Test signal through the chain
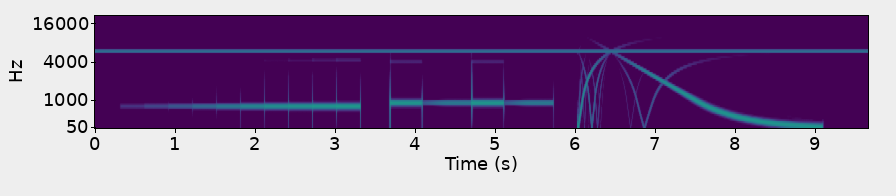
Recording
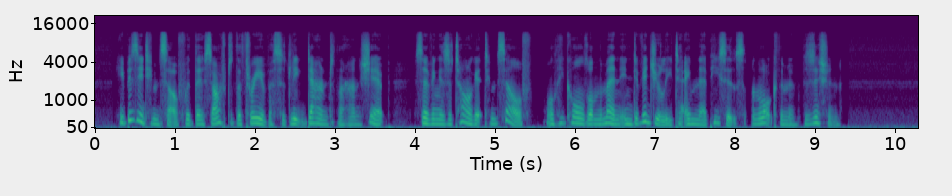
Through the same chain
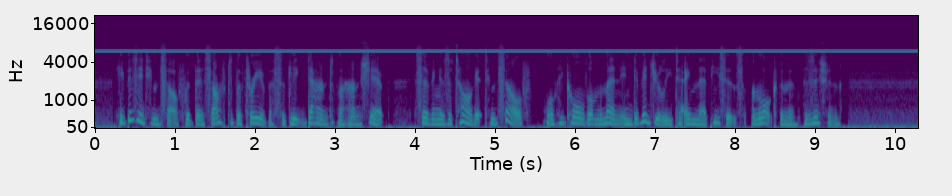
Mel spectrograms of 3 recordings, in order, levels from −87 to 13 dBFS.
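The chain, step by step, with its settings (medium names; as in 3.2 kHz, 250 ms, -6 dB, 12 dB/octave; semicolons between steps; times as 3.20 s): compression 4:1, threshold -43 dBFS; class-D stage that switches slowly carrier 5.9 kHz; trim +2.5 dB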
